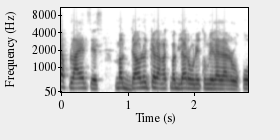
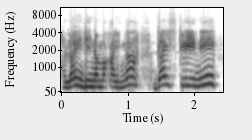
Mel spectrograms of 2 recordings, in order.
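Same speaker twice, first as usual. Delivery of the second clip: raised, urgent call for help; alarmed; 6 semitones higher than usual. Acted. Classmates alarmed, call for the clinic. (natatarantang tawag ng tulong)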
